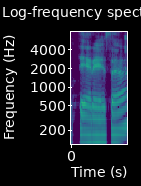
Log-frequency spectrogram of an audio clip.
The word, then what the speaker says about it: Therese: However, for those of you who can't pronounce it, I always say use the last name Perez in Spanish instead of P. Replace it with the T, and you got Therese.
